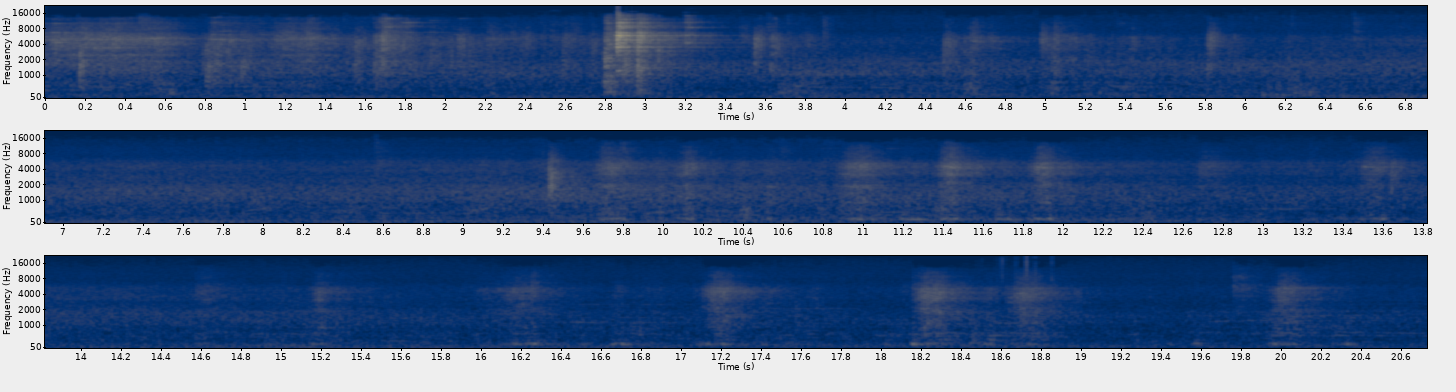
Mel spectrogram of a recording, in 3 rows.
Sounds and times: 9.3s Restoration works 20.5s

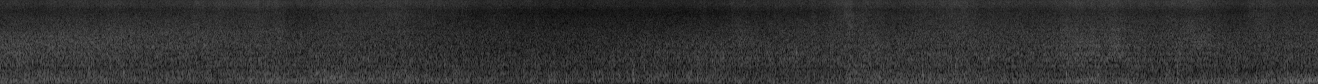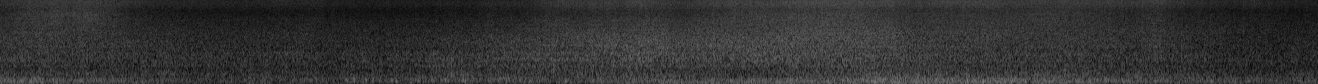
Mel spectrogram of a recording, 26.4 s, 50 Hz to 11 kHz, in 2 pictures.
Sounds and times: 0.0s waves 26.3s
0.0s wind 26.3s

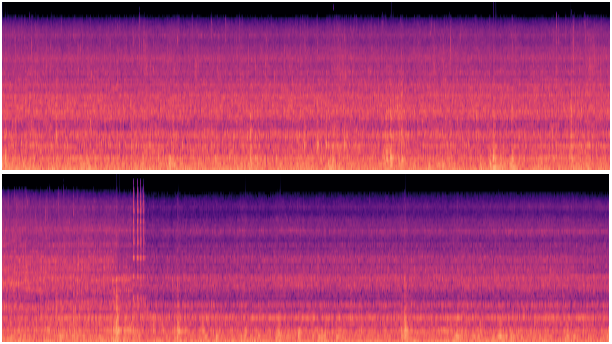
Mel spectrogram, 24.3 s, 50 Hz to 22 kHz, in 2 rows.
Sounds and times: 0.0s old school train toilet 15.7s

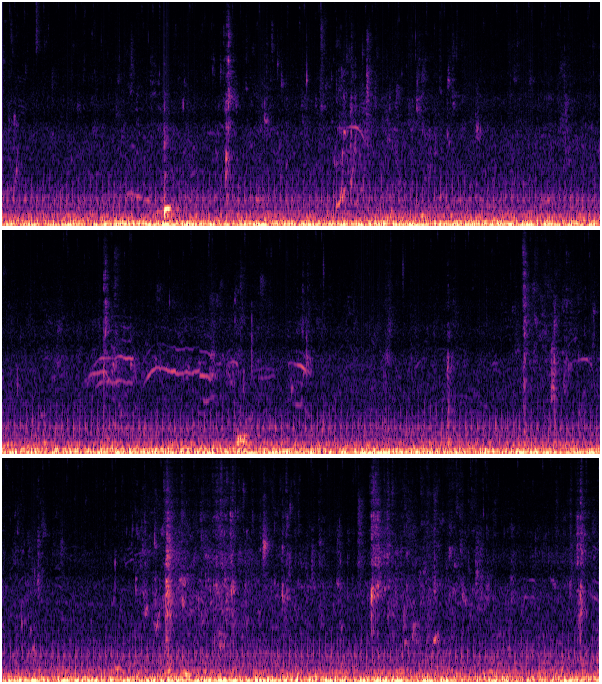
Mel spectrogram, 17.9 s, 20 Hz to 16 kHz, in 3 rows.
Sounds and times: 0.0s Sea Under Rocks 17.9s

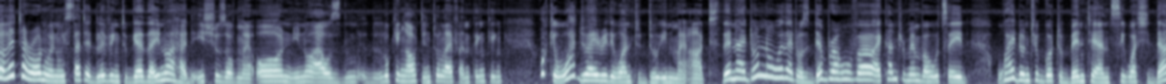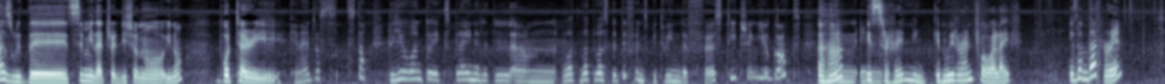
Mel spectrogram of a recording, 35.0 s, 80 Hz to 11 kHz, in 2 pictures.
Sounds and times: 0.0s conversation 34.5s

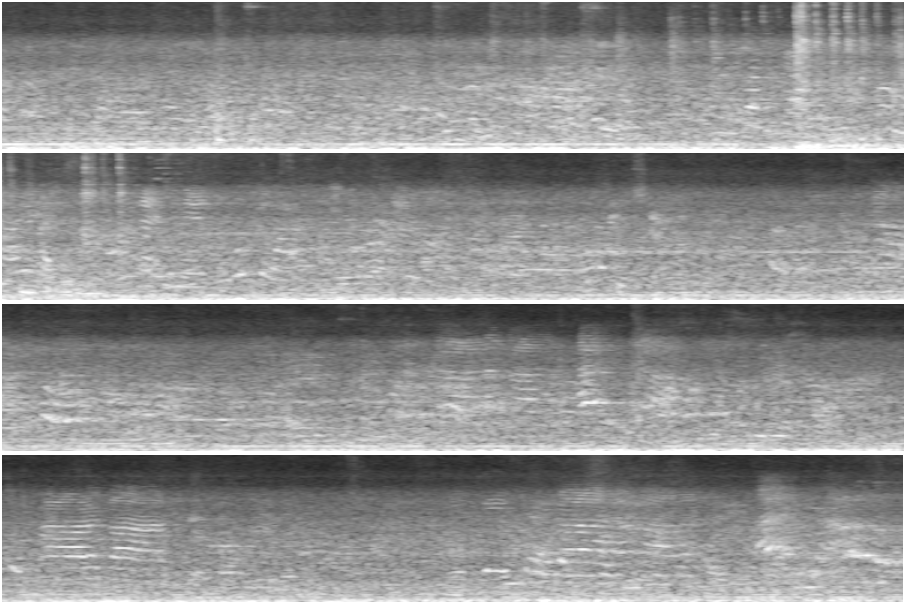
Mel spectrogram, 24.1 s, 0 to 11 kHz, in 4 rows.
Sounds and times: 0.0s Traffic sound 8.9s
0.0s Walking in the dusk market 24.0s

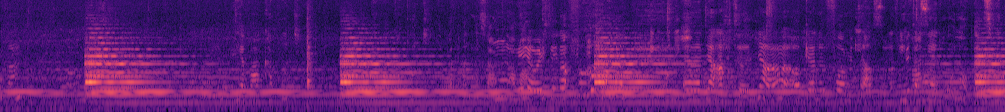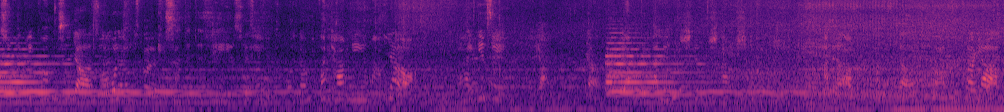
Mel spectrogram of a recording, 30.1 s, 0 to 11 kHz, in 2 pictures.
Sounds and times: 0.0s conversations 30.1s
23.2s noon bells 30.1s

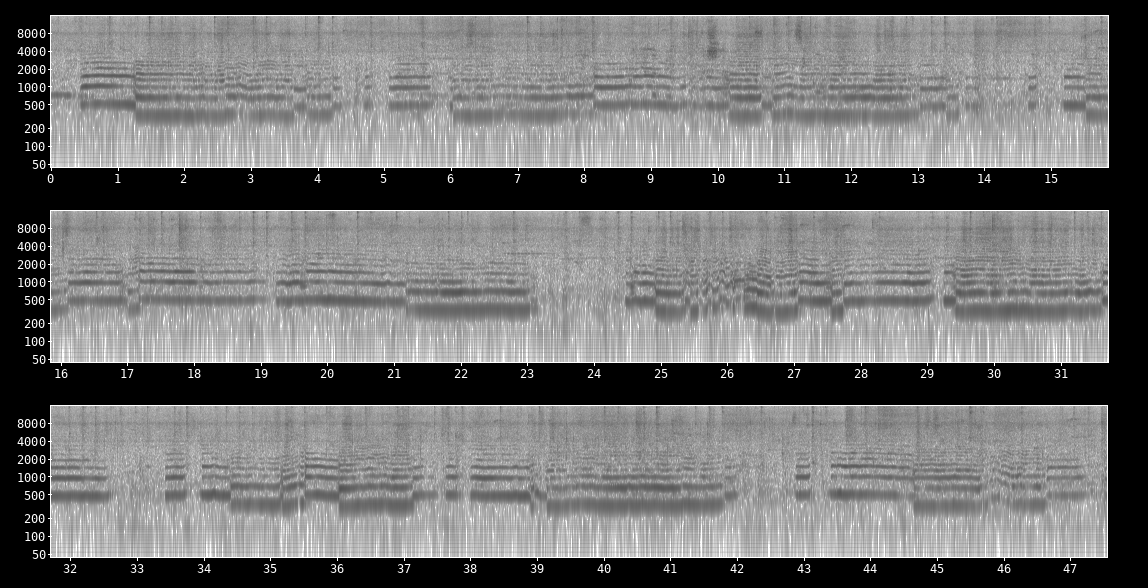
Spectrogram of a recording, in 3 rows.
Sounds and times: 0.0s litanie d'un escalator 47.5s

